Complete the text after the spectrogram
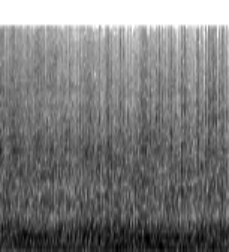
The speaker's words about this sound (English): A couple dozen Chinese guys dressed in black leather park their Harleys.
